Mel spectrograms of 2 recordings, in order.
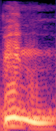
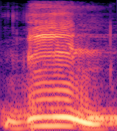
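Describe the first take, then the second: First: The vowel is short and clipped. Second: The vowel is long and stretched out. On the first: The speaker calls it right. "इसको बिन बोला जाता है" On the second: The speaker calls it wrong. "अक्सर लोग इसको बीन पढ़ते हैं, बीन खींच करके"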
